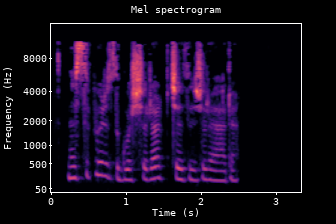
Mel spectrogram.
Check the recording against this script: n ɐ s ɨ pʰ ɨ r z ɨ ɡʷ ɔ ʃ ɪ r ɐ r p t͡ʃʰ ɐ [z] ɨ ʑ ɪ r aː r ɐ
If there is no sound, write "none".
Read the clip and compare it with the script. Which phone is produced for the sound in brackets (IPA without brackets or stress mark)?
z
